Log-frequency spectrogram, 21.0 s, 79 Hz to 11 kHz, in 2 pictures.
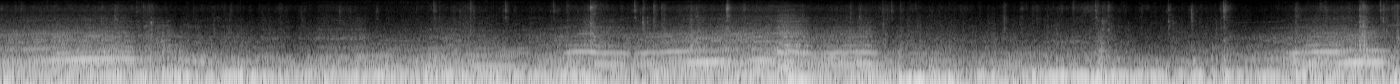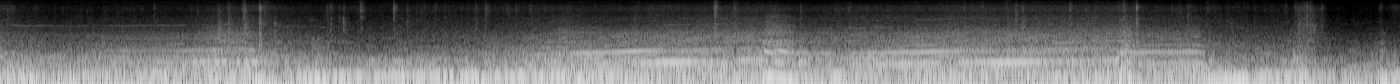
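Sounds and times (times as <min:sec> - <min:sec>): car engine revving in cabin: 0:00.0 - 0:21.0
low road rumble: 0:00.0 - 0:21.0.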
